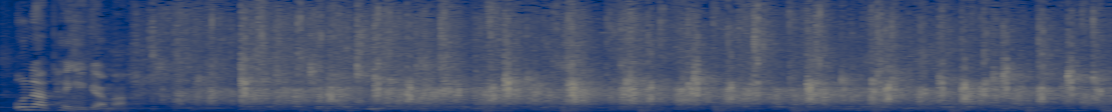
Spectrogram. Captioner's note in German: Beifall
